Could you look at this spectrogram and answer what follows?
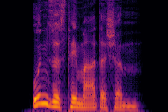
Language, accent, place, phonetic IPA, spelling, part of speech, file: German, Germany, Berlin, [ˈʊnzʏsteˌmaːtɪʃm̩], unsystematischem, adjective, De-unsystematischem.ogg
- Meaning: strong dative masculine/neuter singular of unsystematisch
